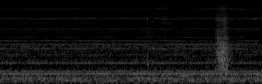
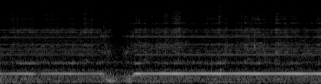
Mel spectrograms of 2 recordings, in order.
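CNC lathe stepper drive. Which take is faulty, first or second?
second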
